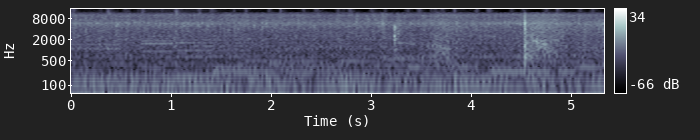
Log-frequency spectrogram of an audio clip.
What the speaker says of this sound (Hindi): मसालों को अच्छी तरह से चिकन के अंदर मिक्स कर लेंगे और अच्छी तरह से भूनेंगे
